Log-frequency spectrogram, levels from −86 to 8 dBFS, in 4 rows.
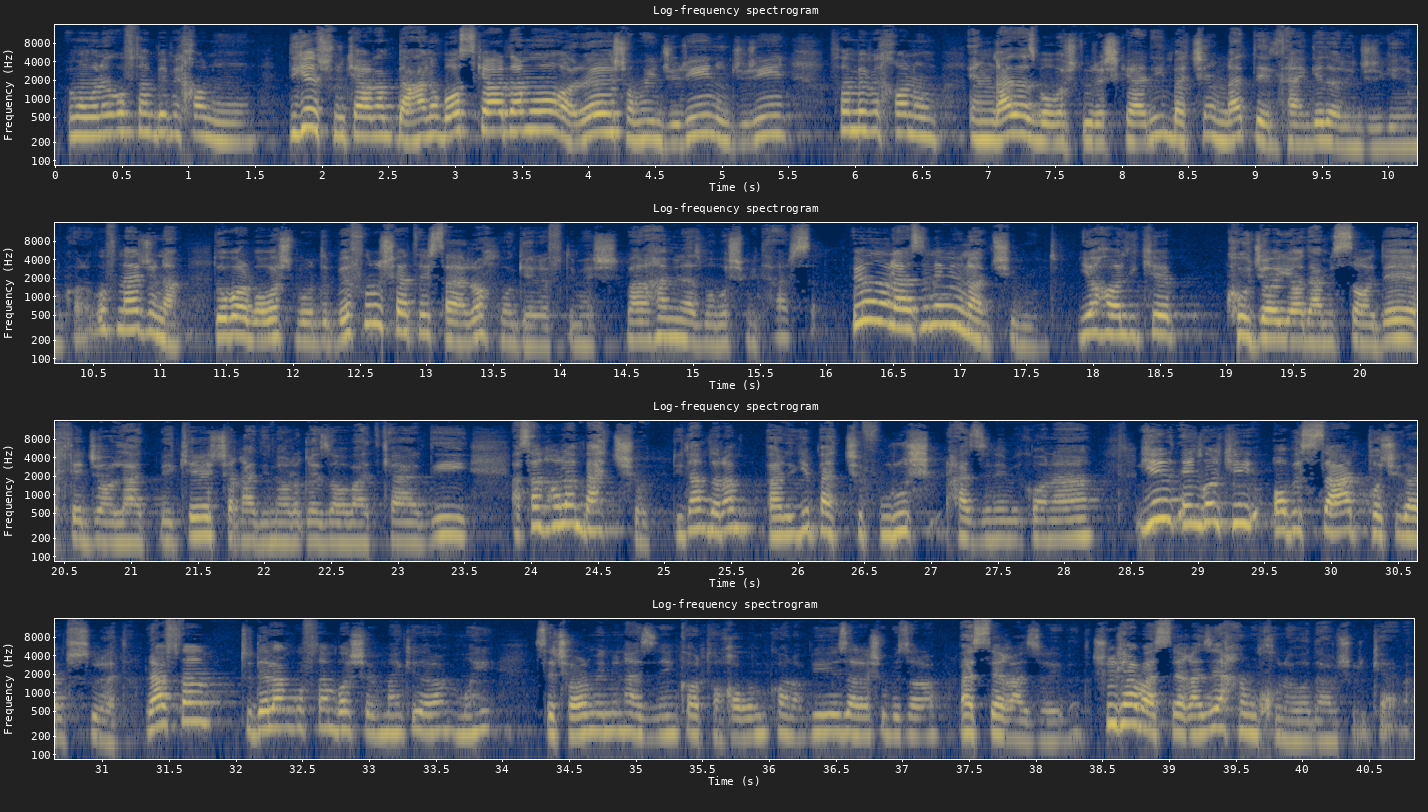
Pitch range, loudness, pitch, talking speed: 200-265 Hz, -18 LUFS, 225 Hz, 175 wpm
